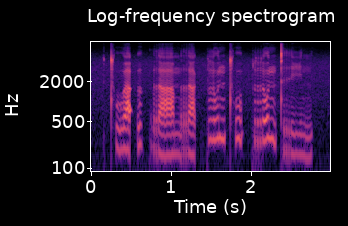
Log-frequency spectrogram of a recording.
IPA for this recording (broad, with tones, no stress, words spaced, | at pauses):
tʰu˧a̯ʔɯ˥˩k̚raː˩˦mra˨˩k̚ plu˥˩ntʰu˥˩ʔpro˥˩n tri˨˩n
